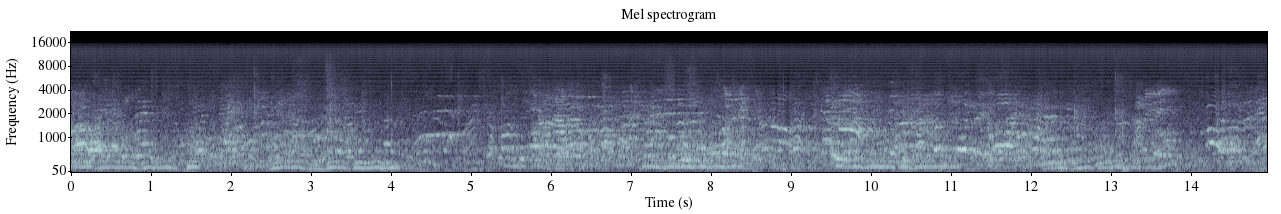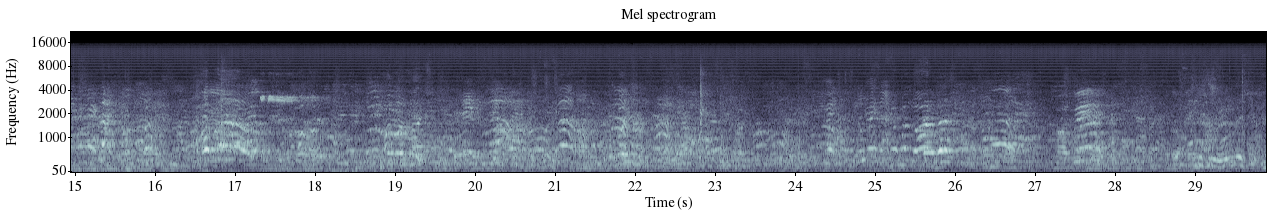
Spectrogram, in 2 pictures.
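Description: Spectators nearby talk and call out outdoors.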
